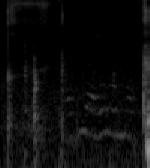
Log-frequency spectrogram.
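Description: Near silence: a short pause in the men's talk.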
